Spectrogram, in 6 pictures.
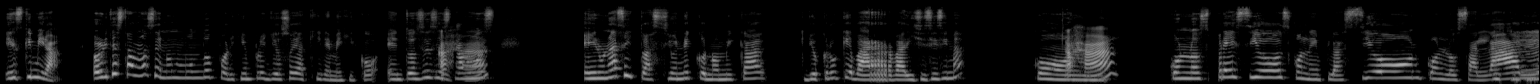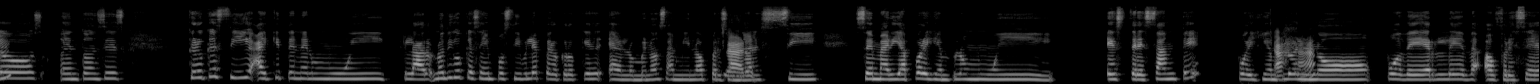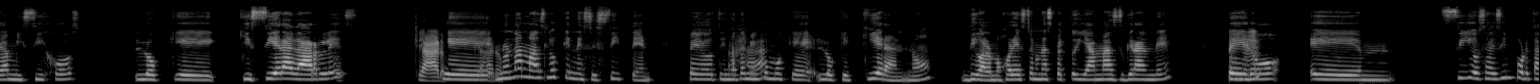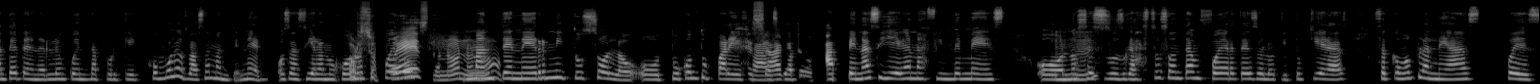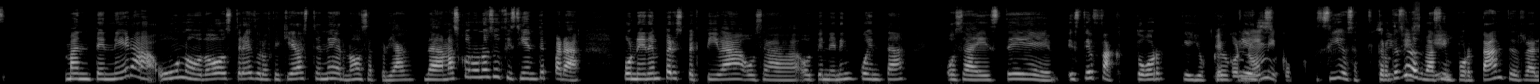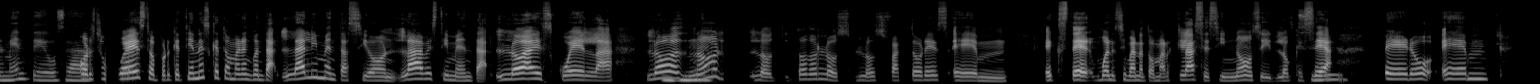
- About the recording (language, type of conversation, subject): Spanish, podcast, ¿Cómo decides si quieres tener hijos?
- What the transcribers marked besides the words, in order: none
